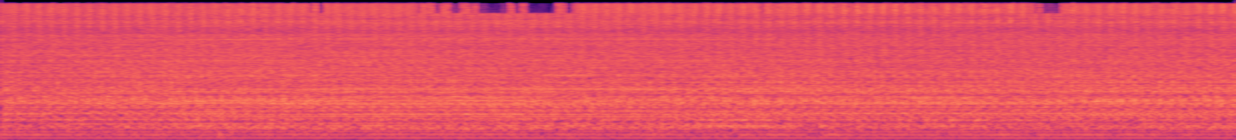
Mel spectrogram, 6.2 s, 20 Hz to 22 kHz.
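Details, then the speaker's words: Toyota Camry with 2AZ engine at 220,657 km, smoking from under the valve cover, camera on a stand near the running engine; loud harsh idle with steady tapping knock about four per second, cause unconfirmed. "сейчас я поставлю камеру на подставочку чтобы вы смогли звук слышать работающего мотора и как он орёт он просто рвет это просто ужас"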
